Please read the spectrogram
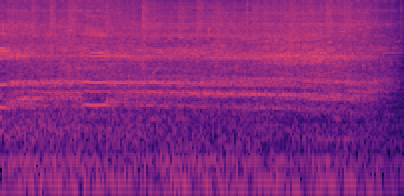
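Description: Cartoon explosion sound effect for a monster's attack: a loud, sustained rushing rumble with a long held high tone above it that slides down in pitch at the start and then stays level, fading near the end.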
